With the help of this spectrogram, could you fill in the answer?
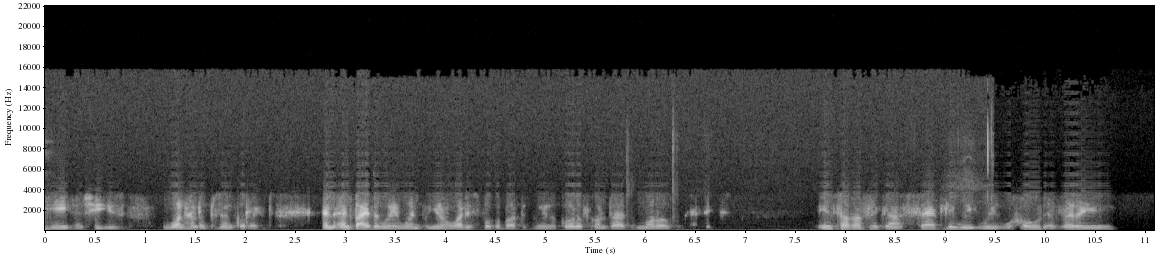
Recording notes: Guest on the line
